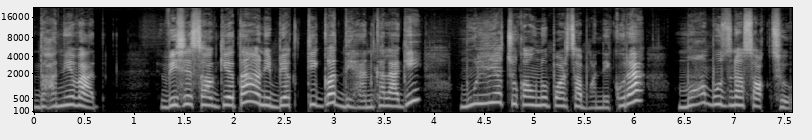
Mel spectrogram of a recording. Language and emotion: Nepali, surprised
